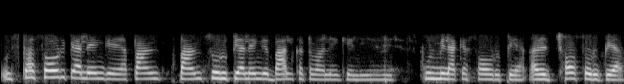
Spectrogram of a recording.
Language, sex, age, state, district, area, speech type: Hindi, female, 30-45, Uttar Pradesh, Ghazipur, rural, conversation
